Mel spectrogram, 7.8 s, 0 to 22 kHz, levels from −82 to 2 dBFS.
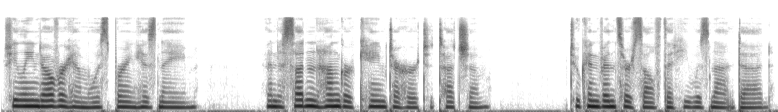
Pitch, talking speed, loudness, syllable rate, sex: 185 Hz, 195 wpm, -16 LUFS, 5.5 syllables/s, female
